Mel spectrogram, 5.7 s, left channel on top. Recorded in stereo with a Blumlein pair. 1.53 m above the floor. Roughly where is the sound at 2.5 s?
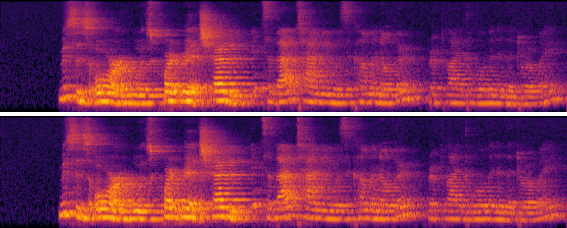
Ahead right.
